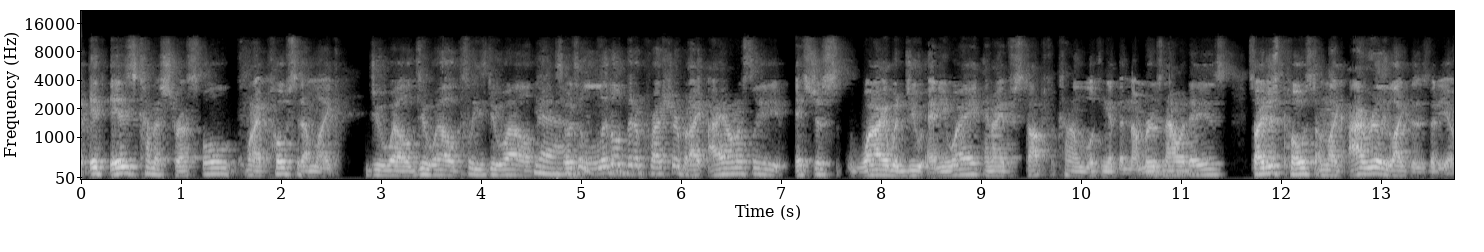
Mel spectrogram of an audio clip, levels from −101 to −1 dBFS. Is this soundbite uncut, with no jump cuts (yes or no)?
yes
